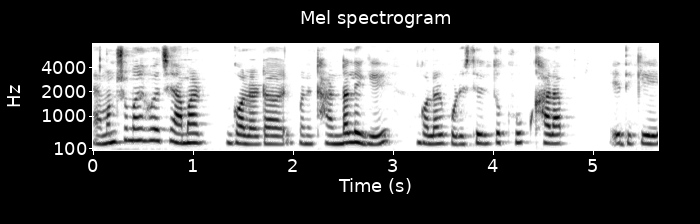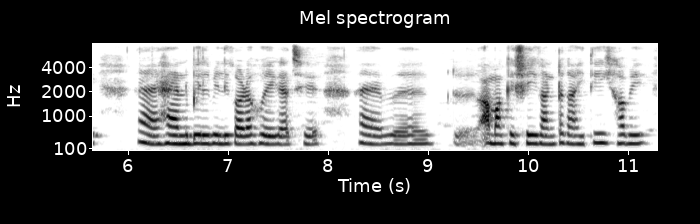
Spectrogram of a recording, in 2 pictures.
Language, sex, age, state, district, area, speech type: Bengali, female, 30-45, West Bengal, Darjeeling, urban, spontaneous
